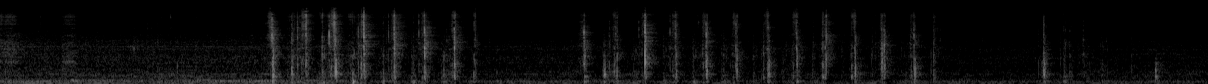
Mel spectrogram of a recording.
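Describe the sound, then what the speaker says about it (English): Oracle cards riffled and flicked through in a long run of crisp, rapid papery snaps, close and fairly loud, tapering into a few single card pulls near the end, with no talk. "Let's pull up one last card."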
